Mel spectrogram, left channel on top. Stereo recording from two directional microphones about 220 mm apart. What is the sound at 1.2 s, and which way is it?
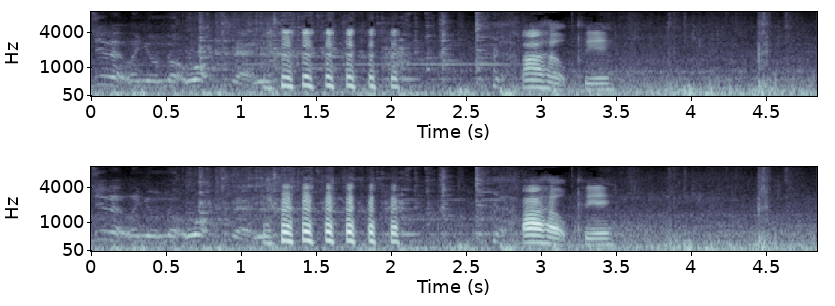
A woman's voice, 5° left (ahead or behind).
